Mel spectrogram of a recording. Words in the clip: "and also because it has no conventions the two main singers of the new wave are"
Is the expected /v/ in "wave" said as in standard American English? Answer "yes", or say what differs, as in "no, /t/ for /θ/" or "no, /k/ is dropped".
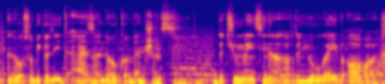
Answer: yes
